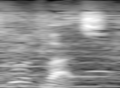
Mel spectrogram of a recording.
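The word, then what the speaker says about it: Groenplaats: See, I can't even say it right. It's Grondplatz. I'm getting corrected all day long.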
